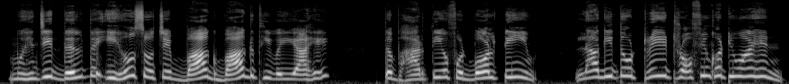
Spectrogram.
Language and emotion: Sindhi, happy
